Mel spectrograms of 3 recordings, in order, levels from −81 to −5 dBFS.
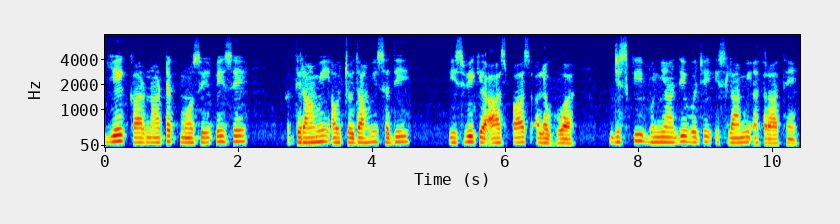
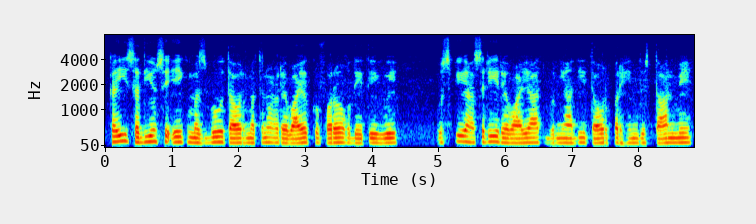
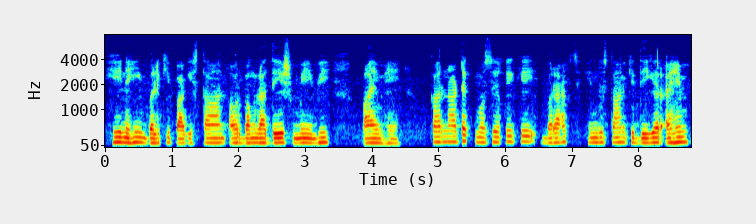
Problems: none marked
